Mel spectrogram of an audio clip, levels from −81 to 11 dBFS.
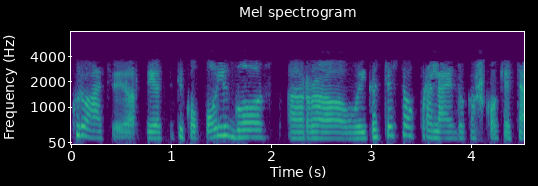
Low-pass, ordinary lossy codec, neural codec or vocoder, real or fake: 7.2 kHz; MP3, 24 kbps; none; real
